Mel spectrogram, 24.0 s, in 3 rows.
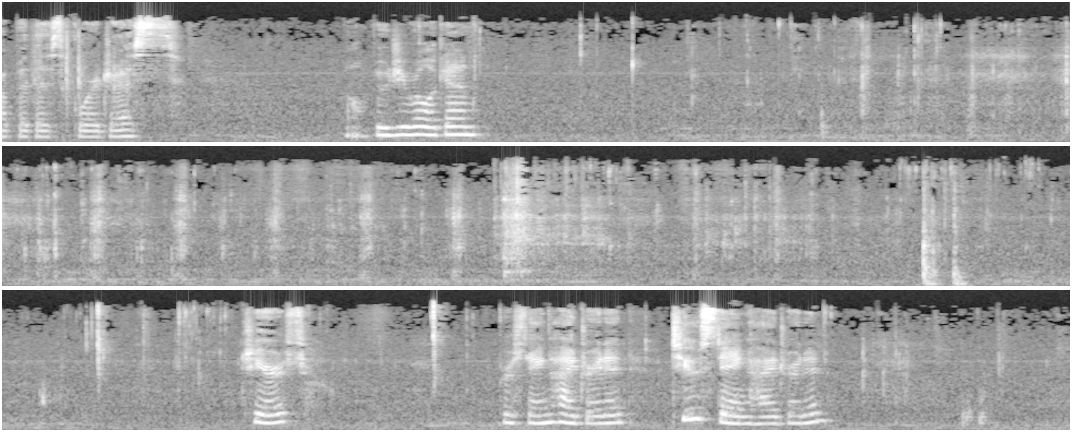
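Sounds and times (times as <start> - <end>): close chewing with wet mouth clicks: 4.4 - 11.5.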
